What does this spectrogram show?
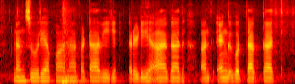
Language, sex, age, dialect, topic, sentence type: Kannada, male, 18-24, Northeastern, agriculture, question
